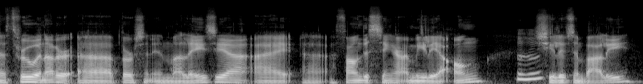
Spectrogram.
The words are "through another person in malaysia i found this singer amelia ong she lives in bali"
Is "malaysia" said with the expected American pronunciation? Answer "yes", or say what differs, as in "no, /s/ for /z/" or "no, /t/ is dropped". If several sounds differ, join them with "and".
no, /z/ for /ʒ/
